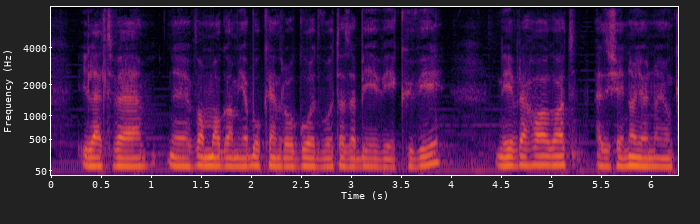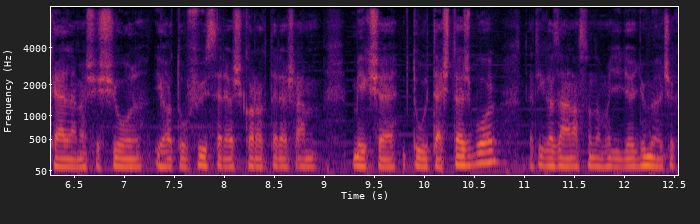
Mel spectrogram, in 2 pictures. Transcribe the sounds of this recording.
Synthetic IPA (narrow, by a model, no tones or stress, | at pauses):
ilːɛt̪ʋɛvɒmːɒɡɒːmiɒbo̞kɛnroːlɡoːld̪ʋo̞lt̪ɒzɒbeːveːkʰyveː | neːvrɛɦɒlɡɒt̪ | ɛziʃɛɟnɒɟo̞nːɒɟo̞ŋkɛlːɛmɛʃeːʃjoːliɦɒt̪oːfyːsɛɾɛʃkɒɾɒkt̪ɛɾɛʃamː | eːkʃɛt̪uːlt̪ɛʃt̪ɛʒbol | t̪ɛaːt̪iɡɒzaːnɒst̪mo̞nd̪omɦo̞ɟiːɟɒɟymølt͡ʃøk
